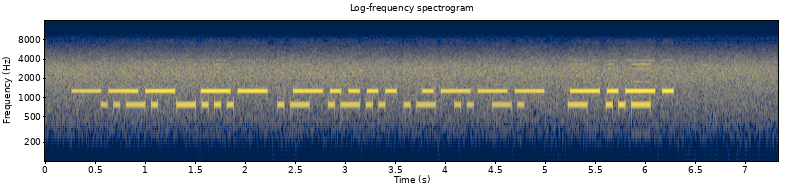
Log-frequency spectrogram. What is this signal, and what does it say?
Morse code, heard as two keyed tones, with radio static and fading. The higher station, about 13 wpm, 1270 Hz: OM6JC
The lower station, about 19 wpm, 780 Hz: FB ALAIN TU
